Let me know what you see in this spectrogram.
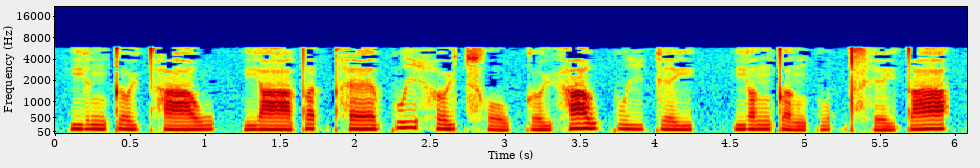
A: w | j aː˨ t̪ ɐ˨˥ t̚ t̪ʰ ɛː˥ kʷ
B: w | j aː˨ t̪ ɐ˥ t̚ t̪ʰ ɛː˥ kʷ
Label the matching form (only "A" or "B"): B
